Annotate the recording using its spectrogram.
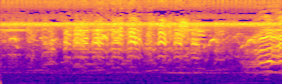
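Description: Faint bird chirping: many short chirps in quick succession, over a steady high-pitched insect drone.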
